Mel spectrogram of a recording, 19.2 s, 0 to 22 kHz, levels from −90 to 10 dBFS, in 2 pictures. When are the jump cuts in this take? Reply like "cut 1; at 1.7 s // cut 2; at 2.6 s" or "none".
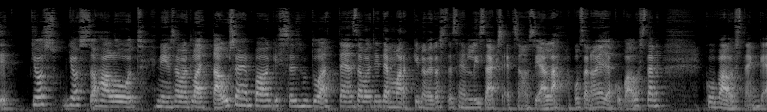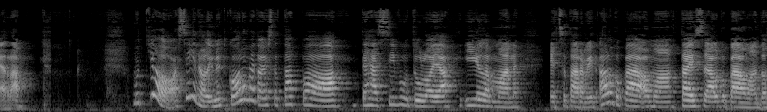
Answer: none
